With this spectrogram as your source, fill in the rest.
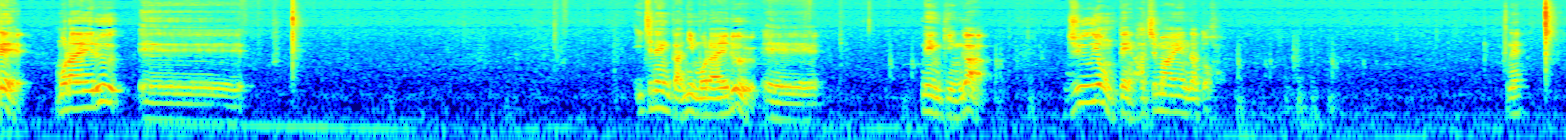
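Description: A man speaks calmly and clearly close by, in short phrases with pauses.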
